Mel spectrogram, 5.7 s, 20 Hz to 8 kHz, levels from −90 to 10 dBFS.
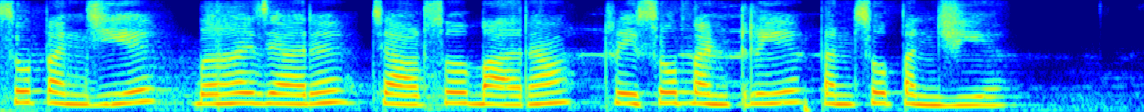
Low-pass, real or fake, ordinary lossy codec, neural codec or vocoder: none; fake; none; codec, 16 kHz, 2 kbps, X-Codec, HuBERT features, trained on general audio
